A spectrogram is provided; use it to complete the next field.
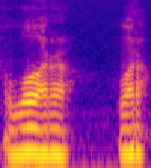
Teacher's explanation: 우리가 워터 발음할 때 분명히 워터 이렇게 플랩은 나오죠.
